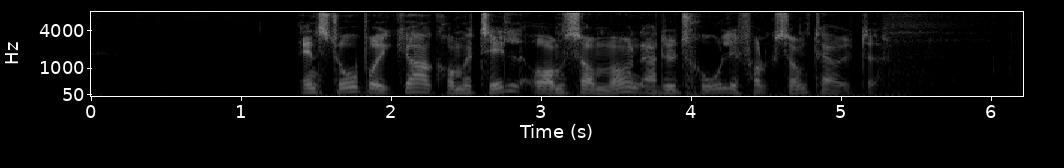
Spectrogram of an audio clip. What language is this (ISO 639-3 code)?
nor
